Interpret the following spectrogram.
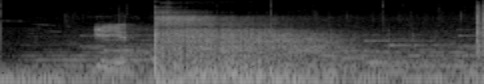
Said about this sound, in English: You blew yourself up.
